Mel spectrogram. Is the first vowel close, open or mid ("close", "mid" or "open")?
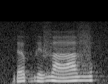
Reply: mid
